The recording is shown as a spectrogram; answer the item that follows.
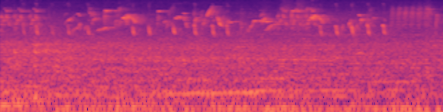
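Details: Nightingale in song, delivering dense bursts of high, rapid chirps and trills, with a few clear whistled notes rising above a steady background hiss.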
